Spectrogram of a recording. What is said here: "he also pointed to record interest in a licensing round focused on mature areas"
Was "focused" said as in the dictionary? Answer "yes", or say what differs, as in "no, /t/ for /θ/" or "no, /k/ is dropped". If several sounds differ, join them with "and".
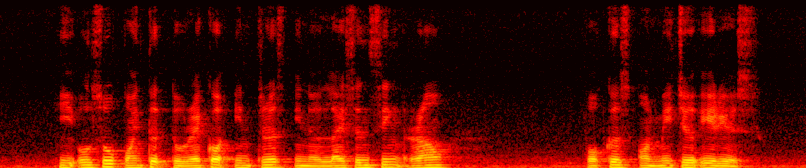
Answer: no, /t/ is dropped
